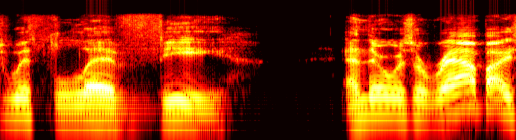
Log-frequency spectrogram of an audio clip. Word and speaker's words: Levi: word he pronounces as Lewi. And the answer is the rabbi in Israel, who was a native Hebrew speaker, pronounced it Levi, because the original Hebrew vav is a v, not a w.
